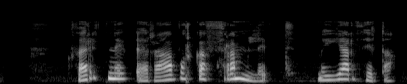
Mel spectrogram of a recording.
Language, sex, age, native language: Icelandic, female, 40-49, Icelandic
